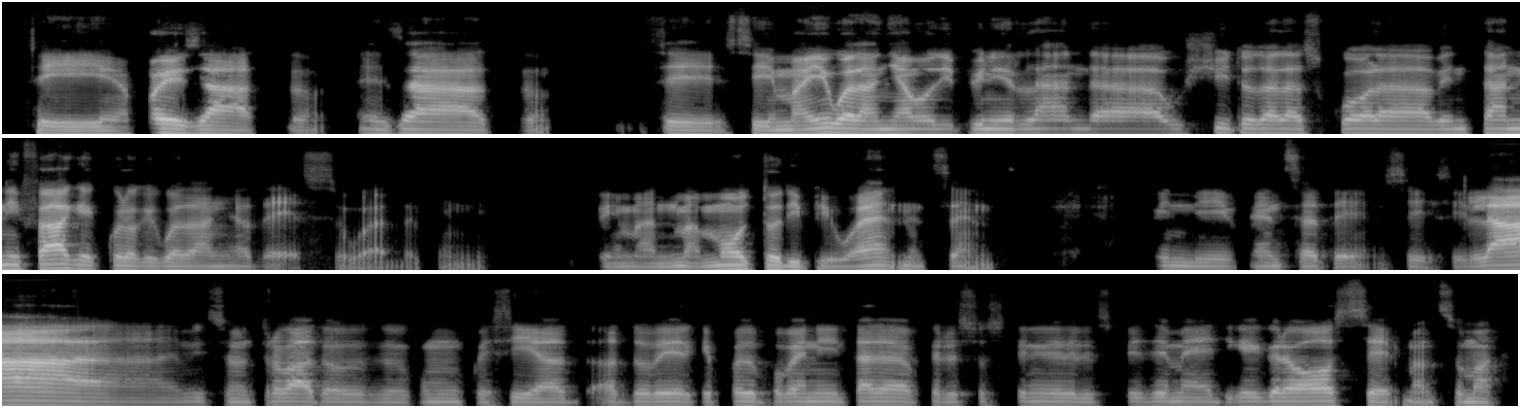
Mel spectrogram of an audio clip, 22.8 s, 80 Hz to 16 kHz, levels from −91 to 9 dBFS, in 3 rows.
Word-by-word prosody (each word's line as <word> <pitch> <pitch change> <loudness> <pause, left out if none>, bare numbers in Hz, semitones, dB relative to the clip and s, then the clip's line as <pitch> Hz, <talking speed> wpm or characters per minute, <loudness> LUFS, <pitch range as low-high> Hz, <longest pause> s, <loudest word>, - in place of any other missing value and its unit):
Sì, 100 -2 0
ma 90 -1 -8
poi 125 +4 +6
esatto, 105 -2 0
esatto. 105 -2 0 0.5
Sì, 100 -2 -3
sì, 100 +2 -4
ma 105 +1 +1
io 125 +3 +6
guadagnavo 115 -2 +4
di 115 -2 -3
più 115 - -7
in 115 - 0
Irlanda 115 0 -3
uscito 115 +2 -7
dalla 120 -1 0
scuola 115 -1 -2
20 115 0 -6
anni 120 0 0
fa 125 +3 +7
che 115 -3 -2
quello 110 -1 -3
che 105 - -8
guadagno 100 -1 -6
adesso 95 - -11
guarda, - - -14
quindi. - - -23 0.5
Sì 95 - -11
ma 90 0 -8
ma 95 0 -5
molto 110 +2 +1
di 100 -2 -2
più 90 +3 -8
eh, 110 +1 +4
nel 105 -2 -11
senso - - -13 0.7
quindi 100 -2 -9
pensa 100 0 -8
te. - - -10
Sì, - - -15
sì 90 - -20
là 110 -1 +7
mi 110 +1 -15
son 105 -1 -12
trovato, 105 0 -2
uhm, 100 -1 -11
comunque 100 -1 -12
sia 100 +1 -4
a 100 -1 -9
a 105 - -11
dover 110 +1 -4
che 105 - -11
poi 110 - -7
dopo 105 -1 -8
venni 110 0 -4
in - - -6
Italia 110 0 -3
per 105 +1 -12
sostenere 110 +1 -11
delle 105 -1 -9
spese 110 +1 -11
mediche 105 0 -7
grosse, 115 -1 -1
ma - - -9
insomma 100 -1 -8
110 Hz, 170 wpm, -24 LUFS, 100-115 Hz, 0.7 s, fa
